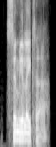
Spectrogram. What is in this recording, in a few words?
"simulator", British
